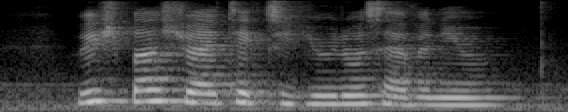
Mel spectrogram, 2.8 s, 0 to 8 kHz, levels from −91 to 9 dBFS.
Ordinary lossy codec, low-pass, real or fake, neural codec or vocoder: none; none; real; none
